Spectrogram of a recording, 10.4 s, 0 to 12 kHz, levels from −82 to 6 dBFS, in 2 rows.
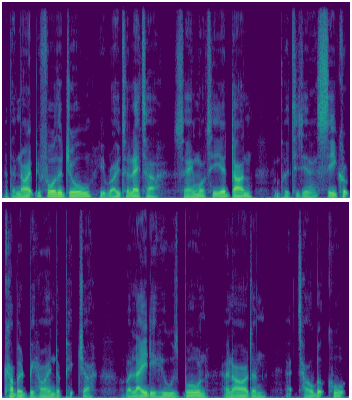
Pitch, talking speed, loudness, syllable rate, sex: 85 Hz, 205 wpm, -20 LUFS, 5.3 syllables/s, male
